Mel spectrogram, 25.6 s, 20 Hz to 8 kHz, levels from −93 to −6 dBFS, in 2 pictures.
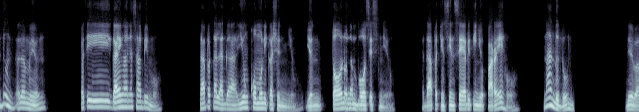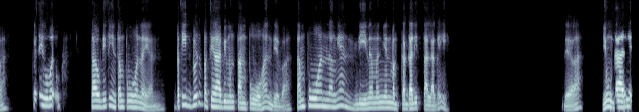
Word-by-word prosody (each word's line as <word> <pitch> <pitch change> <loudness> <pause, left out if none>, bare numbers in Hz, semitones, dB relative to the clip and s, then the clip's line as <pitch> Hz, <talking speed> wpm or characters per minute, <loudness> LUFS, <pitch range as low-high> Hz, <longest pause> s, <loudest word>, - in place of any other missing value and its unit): dun, 190 - -4
alam 140 -1 -3
mo 120 - -1
yun? 125 +6 -4 0.6
Pati 145 +5 -5 0.4
gaya 145 +3 +4
nga 165 - 0
ng 165 0 -4
sabi 150 -2 -3
mo, 100 -2 -8 0.7
dapat 155 +5 -3
talaga 120 -6 -1
yung 145 +4 -1
komunikasyon 130 -6 -1
niyo, 80 +1 -11 0.2
yung 95 +1 -3 0.2
tono 130 +2 +2
ng 125 -3 -1
boses 110 -1 0
niyo, 75 -1 -11 0.6
na - - -2
dapat - - -6
yung 100 - -1
sincerity 115 +2 +1
niyo 100 -2 -1
pareho, 100 - 0 0.5
nandodo'n. 125 - -1 1.1
Di 110 +1 0
ba? 100 +1 -2 0.6
Kasi 205 +3 0
wa 195 +1 +4 0.7
tawag 165 -1 +5
dito, 175 +4 -1
yung 170 - -1
tampuhan 160 -2 +1
na 130 - +2
yan, 90 0 -5 0.4
pati 225 -2 +1
bro 220 +7 0
'pag 190 - +2
sinabi 165 -3 +6
mong 150 -1 -1
tampuhan, 130 0 0
di 95 - 0
ba, 100 +6 -9
tampuhan 185 +2 +3
lang 170 -1 0
'yan. 195 -4 -2 0.2
Hindi 120 0 +1
naman 140 +2 0
'yan 145 0 +1
magkagalit 125 +2 +3
talaga, 105 0 0
eh. 125 -10 -8 2.3
Di 95 - -4
ba? 125 +9 -2 0.4
Yung 160 +1 +3
galit 160 +3 +7
135 Hz, 135 wpm, -24 LUFS, 110-160 Hz, 2.3 s, galit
